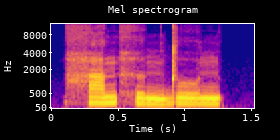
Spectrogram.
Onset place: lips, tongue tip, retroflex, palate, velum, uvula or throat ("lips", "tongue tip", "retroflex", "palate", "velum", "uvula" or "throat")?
throat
